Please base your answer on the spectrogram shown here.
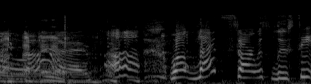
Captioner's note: laughter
